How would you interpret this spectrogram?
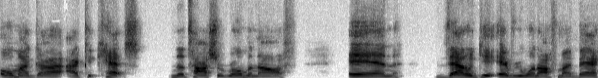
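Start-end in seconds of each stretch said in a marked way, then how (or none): none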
